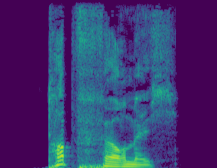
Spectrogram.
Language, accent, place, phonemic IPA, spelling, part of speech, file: German, Germany, Berlin, /ˈtɔpfˌfœʁmɪç/, topfförmig, adjective, De-topfförmig.ogg
- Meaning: pot-shaped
